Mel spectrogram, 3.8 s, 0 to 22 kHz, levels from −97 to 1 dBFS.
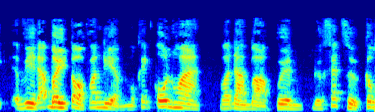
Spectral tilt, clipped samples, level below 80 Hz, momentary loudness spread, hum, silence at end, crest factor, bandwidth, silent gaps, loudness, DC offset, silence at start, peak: -6 dB/octave; under 0.1%; -70 dBFS; 13 LU; none; 0 s; 18 dB; 11 kHz; none; -24 LUFS; under 0.1%; 0.15 s; -6 dBFS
